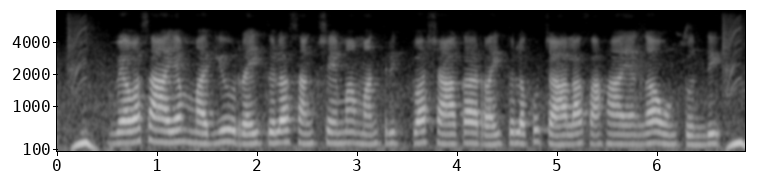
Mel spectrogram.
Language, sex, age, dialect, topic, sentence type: Telugu, female, 31-35, Telangana, agriculture, statement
